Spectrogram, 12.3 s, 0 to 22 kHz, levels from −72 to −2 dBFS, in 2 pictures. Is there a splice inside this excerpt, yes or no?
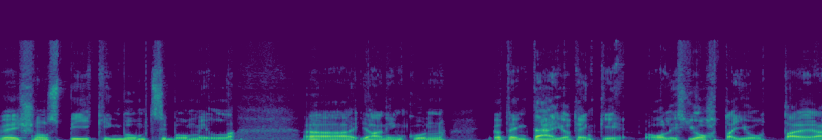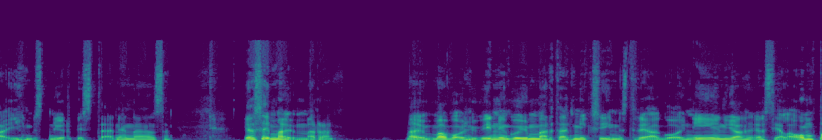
yes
